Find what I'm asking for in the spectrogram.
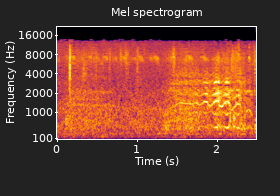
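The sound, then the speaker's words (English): Horses neigh and their hooves clip-clop as riders arrive leading a string of horses. The sound is faint, with soft clopping and a wavering whinny near the end. “Now the greasy John and Davy ride into Big Whiskey, leading a string of horses.”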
